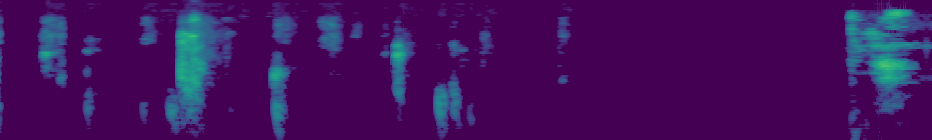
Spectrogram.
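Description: Someone blows their nose: a string of short, breathy snorts and sniffs, then one longer, louder honking blast at the end, with no talking.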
